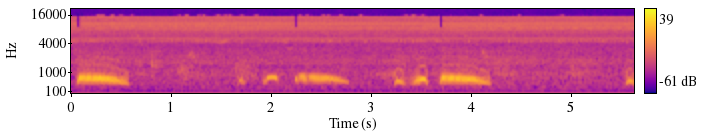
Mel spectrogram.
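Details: Decoy spotted dove, a caged lure bird, giving urgent cooing to challenge and draw in wild rivals: low, mellow coos, each phrase opening with short hiccuping notes and ending in a long drawn, slightly falling coo, in a quiet rural setting.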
